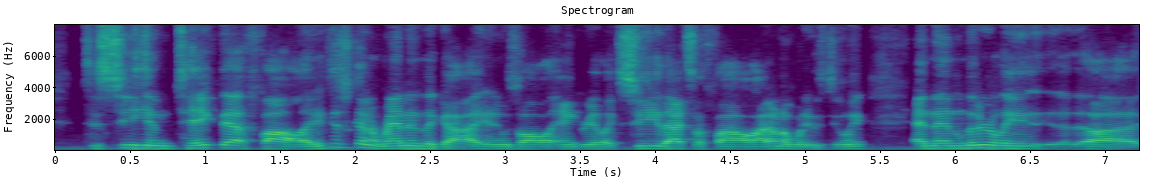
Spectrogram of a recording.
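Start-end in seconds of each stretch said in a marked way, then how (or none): none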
